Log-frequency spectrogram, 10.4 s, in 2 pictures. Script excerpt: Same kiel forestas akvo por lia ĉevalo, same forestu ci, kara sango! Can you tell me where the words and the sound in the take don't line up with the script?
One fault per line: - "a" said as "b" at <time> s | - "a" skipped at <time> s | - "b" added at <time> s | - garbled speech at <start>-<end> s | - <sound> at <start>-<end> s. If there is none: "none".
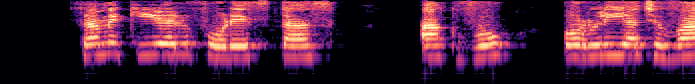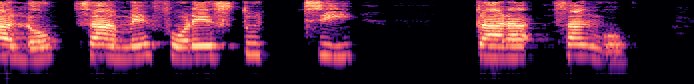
none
